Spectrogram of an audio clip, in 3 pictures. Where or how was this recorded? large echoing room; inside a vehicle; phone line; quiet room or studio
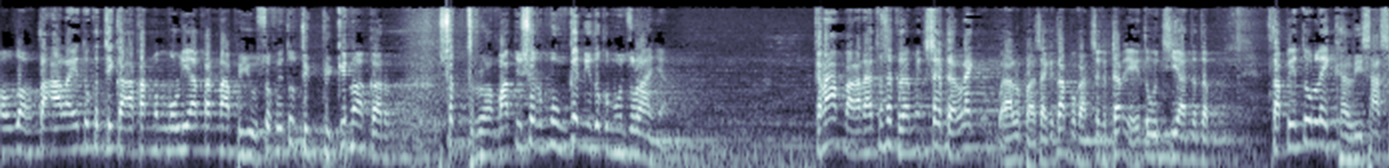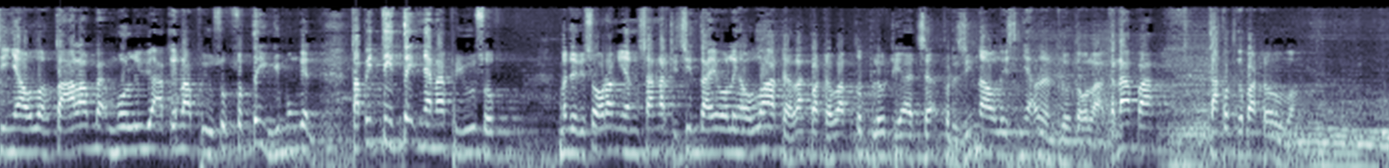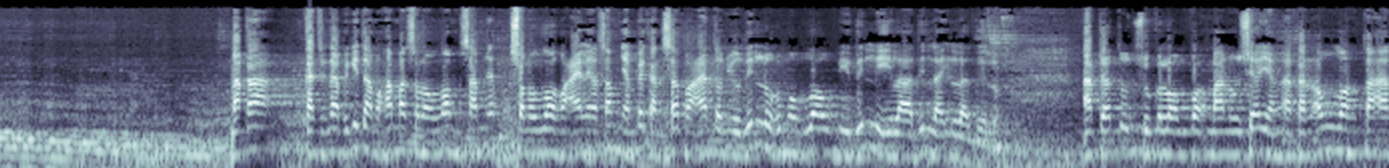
large echoing room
